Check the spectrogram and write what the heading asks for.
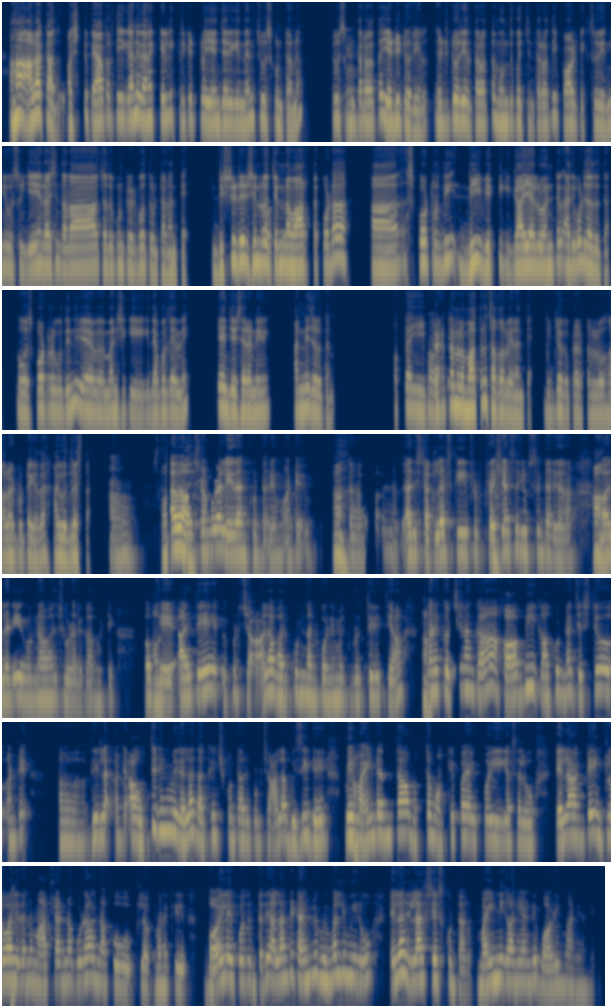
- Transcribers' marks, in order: in English: "పేపర్"; in English: "ఎడిటోరియల్. ఎడిటోరియల్"; in English: "డిస్ట్రిక్ట్ ఎడిషన్‌లో"; tongue click; in English: "స్ట్రగ్‌లర్స్‌కి"; in English: "ఫ్రెషర్స్‌ని"; in English: "ఆల్రెడీ"; in English: "వర్క్"; in English: "హాబీ"; in English: "జస్ట్"; in English: "బిజీ డే మీ మైండ్"; in English: "ఆక్యుపై"; in English: "బాయిల్"; in English: "టైమ్‌లో"; in English: "రిలాక్స్"; in English: "మైండ్‌ని"; in English: "బాడీని"
- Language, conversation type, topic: Telugu, podcast, మీకు విశ్రాంతినిచ్చే హాబీలు ఏవి నచ్చుతాయి?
